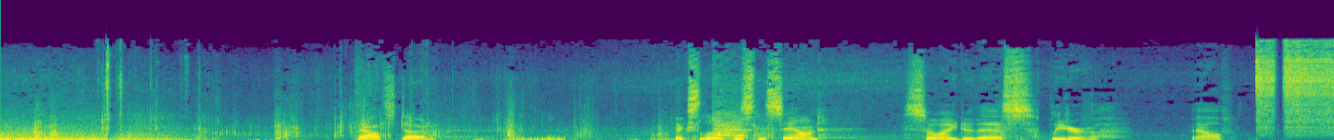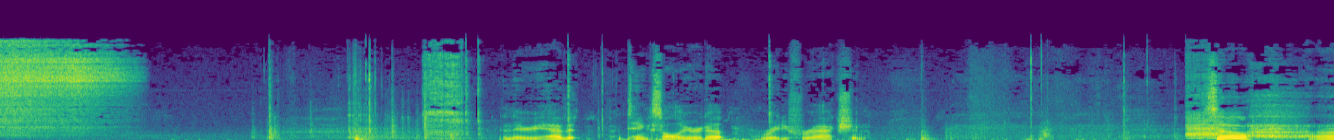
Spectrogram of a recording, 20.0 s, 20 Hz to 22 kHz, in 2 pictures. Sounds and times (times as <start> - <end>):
Speech: 2.6 - 3.3, 5.0 - 6.2, 6.8 - 9.3, 13.8 - 16.6, 19.0 - 20.0.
